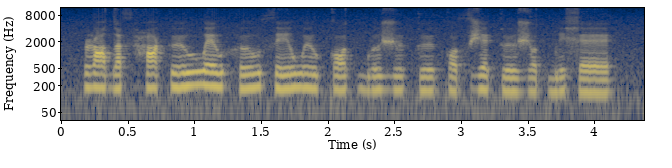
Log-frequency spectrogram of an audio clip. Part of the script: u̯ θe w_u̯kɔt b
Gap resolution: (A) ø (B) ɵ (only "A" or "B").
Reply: A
